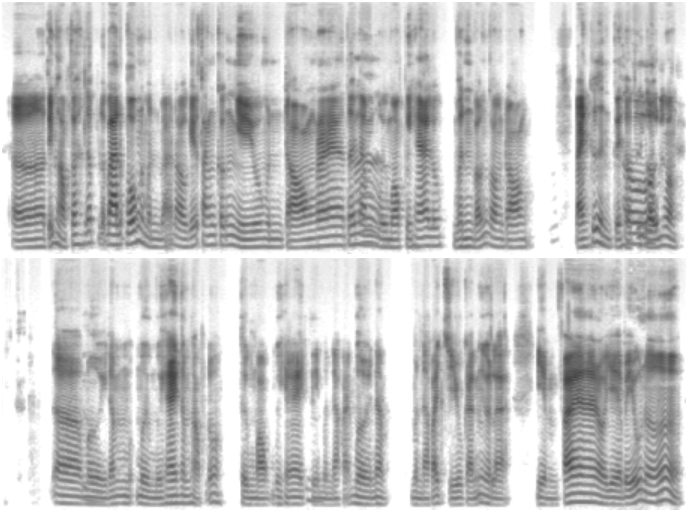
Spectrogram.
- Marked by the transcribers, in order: other background noise; laughing while speaking: "Ồ"; tapping
- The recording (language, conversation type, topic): Vietnamese, podcast, Bạn thường xử lý những lời chê bai về ngoại hình như thế nào?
